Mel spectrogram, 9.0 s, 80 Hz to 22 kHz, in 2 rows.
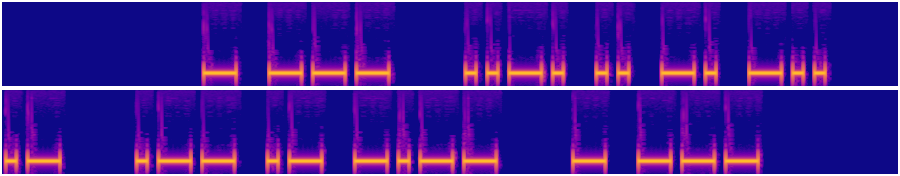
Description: Morse code, heard as a keyed tone, about 22 wpm, 700 Hz. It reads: TO FIND A WAY TO
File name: practice / 22wpm / Build A Phrase - 5-Word Phrases - 22wpm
